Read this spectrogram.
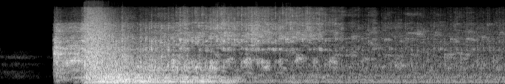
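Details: Ford 302 V8 budget rebuild after setting timing to about 12° and adjusting idle, vacuum 16 inHg: it catches hard, revs briefly, then drops to a steady, even idle with crisp throttle response. Snappy and healthy.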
